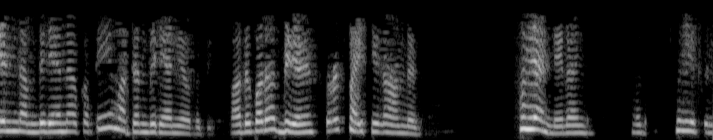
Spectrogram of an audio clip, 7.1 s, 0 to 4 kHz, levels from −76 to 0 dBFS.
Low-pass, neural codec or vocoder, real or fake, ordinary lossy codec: 3.6 kHz; codec, 16 kHz, 0.5 kbps, X-Codec, HuBERT features, trained on general audio; fake; MP3, 16 kbps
